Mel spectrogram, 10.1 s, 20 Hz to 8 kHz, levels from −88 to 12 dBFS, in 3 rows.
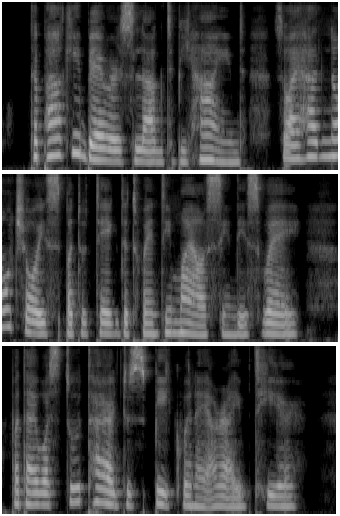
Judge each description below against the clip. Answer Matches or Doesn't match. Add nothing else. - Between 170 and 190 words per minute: Matches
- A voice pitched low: Doesn't match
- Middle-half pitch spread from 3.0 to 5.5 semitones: Matches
